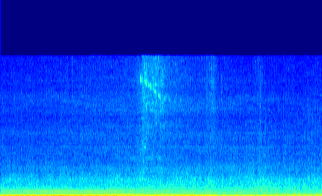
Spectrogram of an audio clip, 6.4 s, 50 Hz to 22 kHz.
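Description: Roush 427 stroker V8 of a Backdraft Shelby Cobra running steadily through its side pipes as the car cruises on the road. The upper part of the note eases slightly about four seconds in.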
